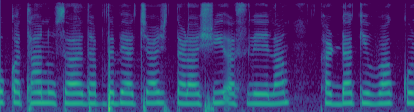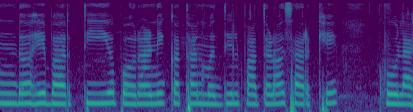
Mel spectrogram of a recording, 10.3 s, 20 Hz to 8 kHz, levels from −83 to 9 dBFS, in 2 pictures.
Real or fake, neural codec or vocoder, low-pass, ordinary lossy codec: real; none; 7.2 kHz; none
